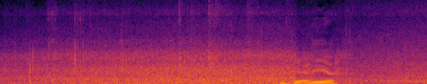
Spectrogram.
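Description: Steady rushing of a river flowing past a riverside spot, a broad even wash of water noise close by, with a short whooping voice rising over it near the end.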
